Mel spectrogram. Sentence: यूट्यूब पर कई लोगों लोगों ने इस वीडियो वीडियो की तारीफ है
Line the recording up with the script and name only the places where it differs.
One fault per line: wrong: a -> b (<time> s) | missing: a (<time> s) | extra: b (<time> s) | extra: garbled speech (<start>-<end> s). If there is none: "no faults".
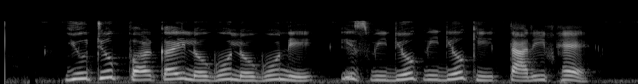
no faults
